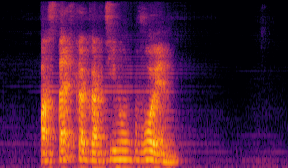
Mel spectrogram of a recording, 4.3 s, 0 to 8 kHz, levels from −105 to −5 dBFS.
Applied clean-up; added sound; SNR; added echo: neural separator model SepFormer DNS4.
